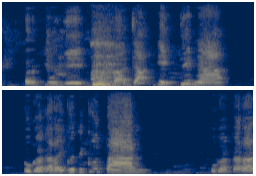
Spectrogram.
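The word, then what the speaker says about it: اهدنا: Kenapa kita terbiasa bacanya ihdina? Kok tidak ahdina? Kok tidak uhdina? Ya karena huruf ketiganya kasroh. Karena dalnya kasroh, alifnya ikut kasroh.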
